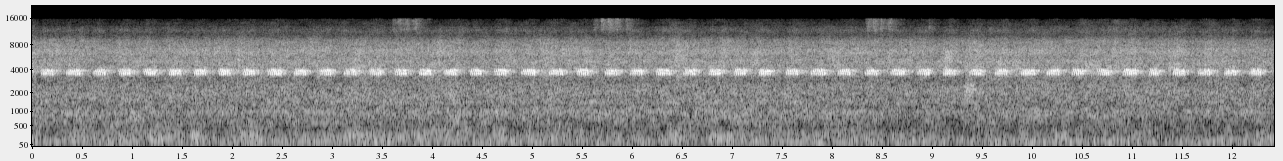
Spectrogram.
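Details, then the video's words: Crickets at midnight in summer, the males' mating call to females: a sharp, tinny chirp ticking along at a steady four beats per second, with light background insect noise throughout. "조용한여름밤 귀뚜라미소리"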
